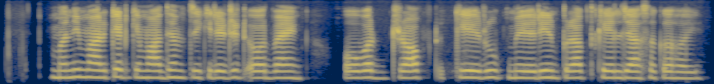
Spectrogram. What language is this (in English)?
Magahi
